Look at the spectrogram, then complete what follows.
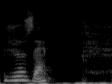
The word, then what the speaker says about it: José: That the letter S is between vowels, okay? So it sounds like Z, José.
